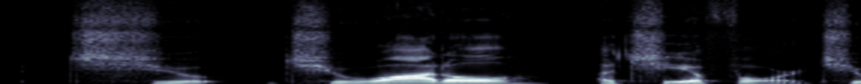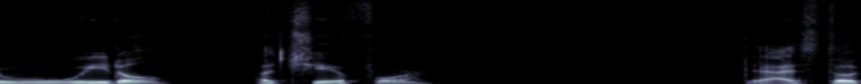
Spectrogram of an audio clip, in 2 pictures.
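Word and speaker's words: Chiwetel Ejiofor: 12 Years a Slave and Serenity villain pronounced Chiatel Achiofor. Chiwetel Achiofor.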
